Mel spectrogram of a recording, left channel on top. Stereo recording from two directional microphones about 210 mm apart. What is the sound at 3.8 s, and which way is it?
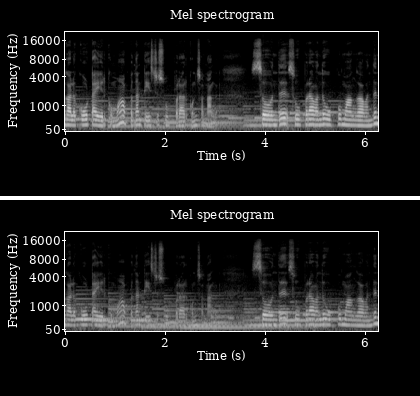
Speech, 25° left (ahead or behind).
